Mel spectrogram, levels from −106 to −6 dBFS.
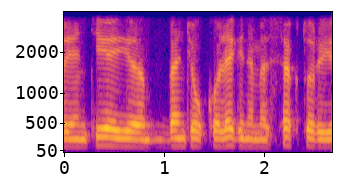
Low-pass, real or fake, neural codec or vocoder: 3.6 kHz; real; none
